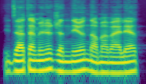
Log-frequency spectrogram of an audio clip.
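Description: A man's voice: lowish voice, racing, clear, resonant tone, no echo, clean studio sound. A man with a Québécois French accent hosting a podcast, telling stories in a casual chat, full of "tu sais" fillers. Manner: animated storytelling, frequent "tu sais". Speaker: podcast host.

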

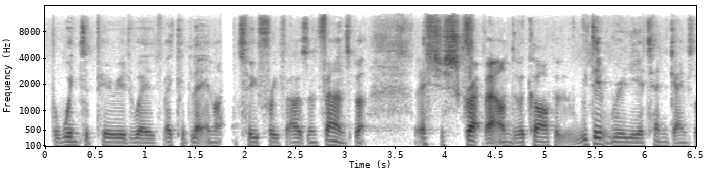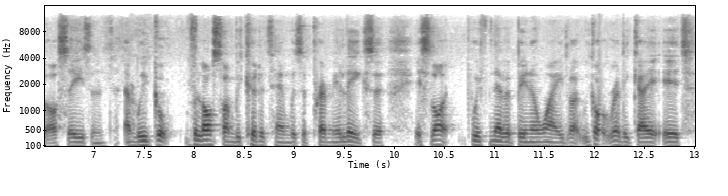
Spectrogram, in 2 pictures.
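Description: A chatty man talks eagerly about football as a podcast co-host. His voice sits fairly low, and he rambles with plenty of fillers. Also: fairly even intonation, a little fast, few pauses, dark tone. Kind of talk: casual football chat.

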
